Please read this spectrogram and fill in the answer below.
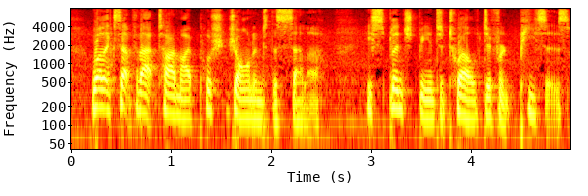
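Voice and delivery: plain

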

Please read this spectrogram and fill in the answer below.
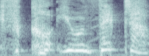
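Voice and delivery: furious, fierce, angry, high whisper. A girl speaks just after a wizard casts a spell and vanishes: furious whisper. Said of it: "Rosie whispered furiously".

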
